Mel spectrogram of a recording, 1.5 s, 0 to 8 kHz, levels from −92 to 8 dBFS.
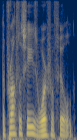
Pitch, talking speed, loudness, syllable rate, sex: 120 Hz, 155 wpm, -18 LUFS, 6.4 syllables/s, male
